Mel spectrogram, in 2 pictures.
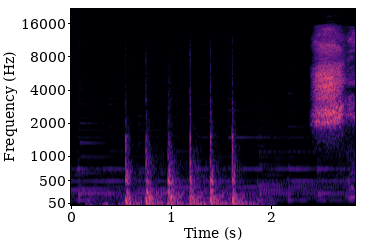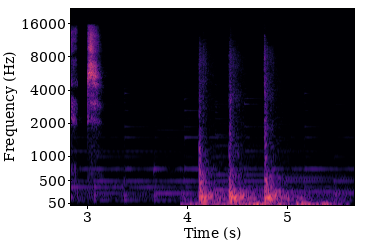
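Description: Sundown Police Department officers knock loudly on an apartment door after neighbors reported gunshots: a rapid burst of about six heavy raps, a brief breathy hiss, then three more firm knocks.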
